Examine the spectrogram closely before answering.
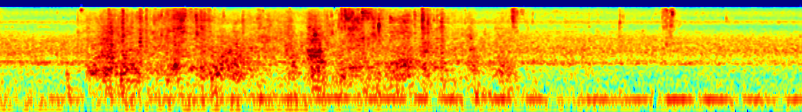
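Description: Water sloshing and splashing as a hand sweeps through a shallow vat of soaked, torn-up paper pulp and works a window screen under the surface. It is busiest between about one and five seconds in, then settles to light swishing.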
